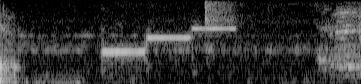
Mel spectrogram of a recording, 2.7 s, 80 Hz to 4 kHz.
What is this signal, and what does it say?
Special information tone.
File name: out- -2027- - - .0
